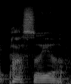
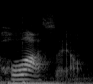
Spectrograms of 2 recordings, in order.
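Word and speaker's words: 파요: Oh, so you don't say like the poa. You just say pasoyo. Pasoyo. Easy. Not poasoyo. Pasoyo.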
